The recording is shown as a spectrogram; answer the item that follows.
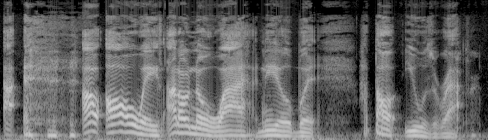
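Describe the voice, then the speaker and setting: A man's voice: mid-range voice, big pitch swings, a little slow. A man hosting a radio show, talking casually in an interview style.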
